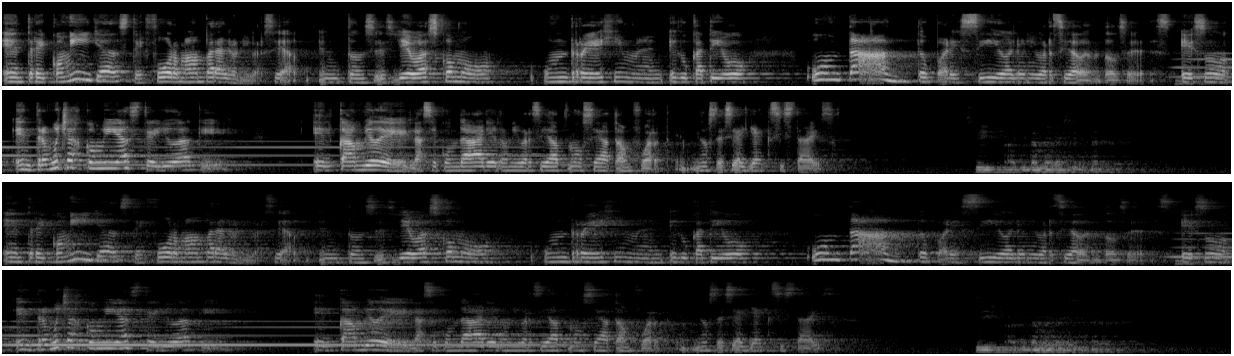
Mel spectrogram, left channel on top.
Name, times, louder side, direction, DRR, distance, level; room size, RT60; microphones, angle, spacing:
voice 1, 0.0-4.9 5.4-7.5 8.1-14.6 15.4-20.5, left 7 dB, 85° left, 14 dB, 0.5 m, -28 dB
Wind instrument woodwind instrument, 11.6-17.9, right 7 dB, 15° right, 2.2 m, -38 dB
voice 2, 21.9-23.3, equal, 60° left, -3 dB, 1.5 m, -40 dB
16.5 x 7.7 x 9.7 m, 2.1 s
head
